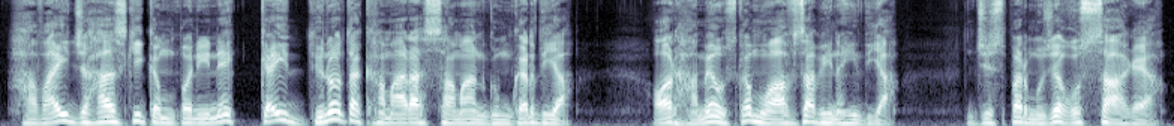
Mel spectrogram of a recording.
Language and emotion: Urdu, angry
